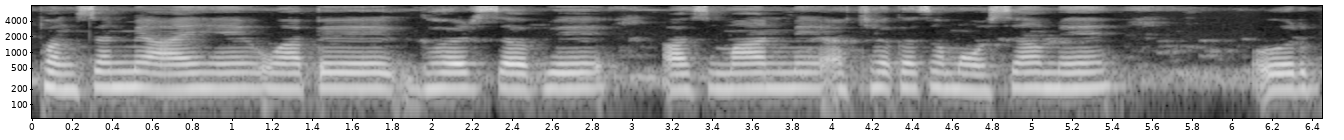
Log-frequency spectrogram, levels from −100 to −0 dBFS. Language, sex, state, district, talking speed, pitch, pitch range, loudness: Hindi, female, Goa, North and South Goa, 160 wpm, 205 Hz, 205-210 Hz, -17 LUFS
